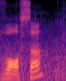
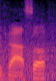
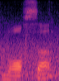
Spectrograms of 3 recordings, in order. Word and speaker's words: Vasa: this guy over here is gustav valsa if you were to pronounce him with more of an american accent people would say vasa but walsa i love how swedish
